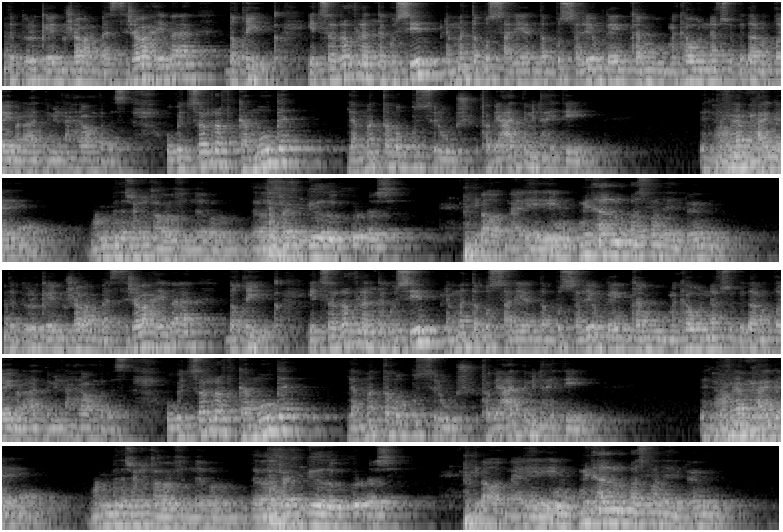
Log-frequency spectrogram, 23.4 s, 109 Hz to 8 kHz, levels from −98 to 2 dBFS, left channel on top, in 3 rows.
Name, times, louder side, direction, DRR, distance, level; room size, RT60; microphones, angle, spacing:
voice 1, 0.0-1.9 2.2-10.7 11.2-13.6 14.7-15.8 18.2-18.7 20.3-21.1, equal, 30° left, 3 dB, 1.8 m, -32 dB
voice 2, 14.8-16.0 16.4-19.4 20.2-20.4 20.7-22.8, right 1 dB, 5° right, -4 dB, 3.9 m, -30 dB
16.0 x 6.7 x 2.4 m, 0.85 s
head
